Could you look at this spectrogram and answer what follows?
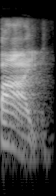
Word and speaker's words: pai: Ah, A is pai. You almost don't hear E. It's very subtle. It's very weak.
